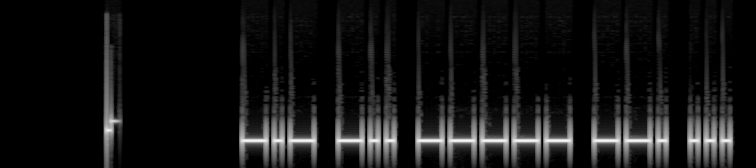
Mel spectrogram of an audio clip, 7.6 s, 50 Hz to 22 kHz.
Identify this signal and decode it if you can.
Morse code, heard as a keyed tone, about 15 wpm, 700 Hz. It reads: KD0GS
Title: USA Callsign DE Callsign - 5 Characters - 15wpm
